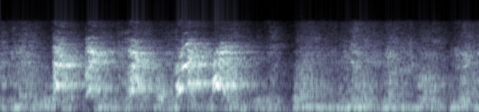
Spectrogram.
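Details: Jagdterrier barking in Brazil: four loud, harsh barks in quick succession, about half a second apart, then softer, muffled barking and background commotion.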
